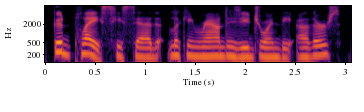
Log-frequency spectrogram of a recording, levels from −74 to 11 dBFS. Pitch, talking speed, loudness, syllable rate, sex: 185 Hz, 215 wpm, -21 LUFS, 5.5 syllables/s, female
